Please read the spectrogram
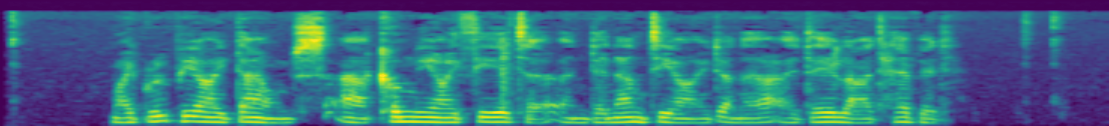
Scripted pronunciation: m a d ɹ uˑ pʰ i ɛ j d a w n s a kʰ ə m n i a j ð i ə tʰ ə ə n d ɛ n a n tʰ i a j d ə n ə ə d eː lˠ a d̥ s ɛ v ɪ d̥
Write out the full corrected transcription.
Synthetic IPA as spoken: m a ɡ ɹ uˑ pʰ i a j d a w n s a kʰ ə m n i a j θ i ə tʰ ə ə n d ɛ n a n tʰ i a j d ə n ə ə d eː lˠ a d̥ h ɛ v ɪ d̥

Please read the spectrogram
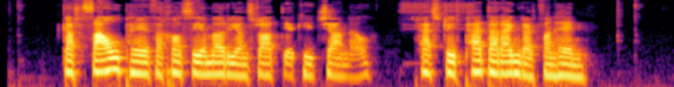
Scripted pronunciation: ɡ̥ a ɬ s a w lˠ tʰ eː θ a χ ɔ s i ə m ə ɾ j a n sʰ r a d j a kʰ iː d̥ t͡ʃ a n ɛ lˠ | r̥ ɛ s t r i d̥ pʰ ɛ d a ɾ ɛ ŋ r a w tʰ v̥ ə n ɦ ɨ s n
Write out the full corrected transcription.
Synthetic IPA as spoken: ɡ̥ a ɬ s a w lˠ pʰ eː θ a χ ɔ s i ə m ə ɾ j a n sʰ r a d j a kʰ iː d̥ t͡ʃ a n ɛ lˠ | r̥ ɛ s t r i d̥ pʰ ɛ d a ɾ ɛ ŋ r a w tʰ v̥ a n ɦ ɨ n

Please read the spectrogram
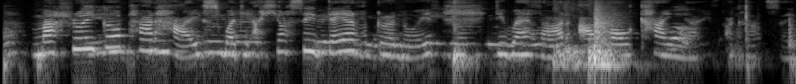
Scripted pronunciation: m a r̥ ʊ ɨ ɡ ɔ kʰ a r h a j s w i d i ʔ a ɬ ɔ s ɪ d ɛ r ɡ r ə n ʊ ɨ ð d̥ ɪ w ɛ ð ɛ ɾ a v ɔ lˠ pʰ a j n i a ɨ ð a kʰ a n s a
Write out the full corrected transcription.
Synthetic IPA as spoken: m a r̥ ʊ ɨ ɡ ɔ pʰ a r h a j s w ɛ d i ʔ a ɬ ɔ s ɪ d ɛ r ɡ r ə n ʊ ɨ ð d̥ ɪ w ɛ ð a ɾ a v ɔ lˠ kʰ a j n j a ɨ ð a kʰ a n s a

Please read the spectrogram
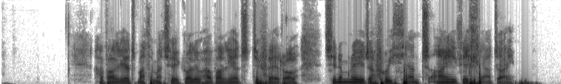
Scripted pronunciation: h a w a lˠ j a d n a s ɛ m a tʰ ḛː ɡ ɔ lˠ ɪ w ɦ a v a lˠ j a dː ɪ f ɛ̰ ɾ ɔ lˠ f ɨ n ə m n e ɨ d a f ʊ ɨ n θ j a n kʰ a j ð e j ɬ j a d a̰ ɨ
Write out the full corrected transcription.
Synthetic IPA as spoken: h a v a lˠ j a d m a θ ɛ m a tʰ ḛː ɡ ɔ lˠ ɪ w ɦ a v a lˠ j a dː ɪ f ɛ̰ ɾ ɔ lˠ s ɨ n ə m n e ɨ d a f ʊ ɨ θ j a n tʰ a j ð e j ɬ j a d a̰ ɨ

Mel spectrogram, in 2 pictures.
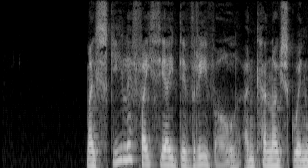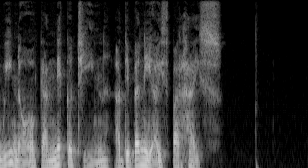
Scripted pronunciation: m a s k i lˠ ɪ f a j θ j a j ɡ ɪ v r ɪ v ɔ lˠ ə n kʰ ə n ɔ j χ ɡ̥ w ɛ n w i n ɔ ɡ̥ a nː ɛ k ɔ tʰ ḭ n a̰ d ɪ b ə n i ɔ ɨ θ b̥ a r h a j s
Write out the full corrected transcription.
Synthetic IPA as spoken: m a s k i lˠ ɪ f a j θ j a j d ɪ v r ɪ v ɔ lˠ ə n kʰ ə n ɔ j s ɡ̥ w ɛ n w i n ɔ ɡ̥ a nː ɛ k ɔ tʰ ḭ n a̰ d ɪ b ə n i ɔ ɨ θ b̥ a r h a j s

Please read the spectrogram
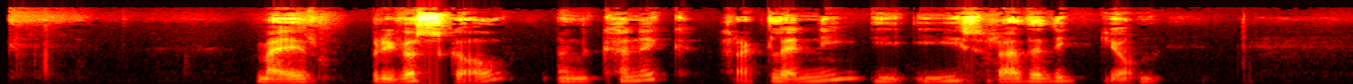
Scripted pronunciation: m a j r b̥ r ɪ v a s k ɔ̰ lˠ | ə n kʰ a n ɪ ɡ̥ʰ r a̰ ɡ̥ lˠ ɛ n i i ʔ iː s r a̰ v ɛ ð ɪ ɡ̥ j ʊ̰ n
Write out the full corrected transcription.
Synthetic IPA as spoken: m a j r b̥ r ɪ v ə s k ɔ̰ lˠ | ə n kʰ ə n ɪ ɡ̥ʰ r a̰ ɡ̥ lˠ ɛ n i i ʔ iː s r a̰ ð ɛ ð ɪ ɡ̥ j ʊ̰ n

